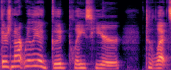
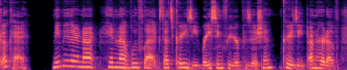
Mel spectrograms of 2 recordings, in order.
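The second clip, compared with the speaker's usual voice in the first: usual speaking voice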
